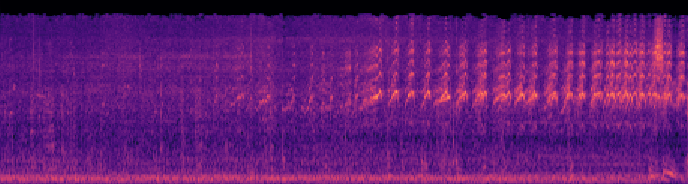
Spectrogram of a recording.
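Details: During a morning safari drive, plovers raise a frantic chorus of sharp, rapid alarm notes from halfway through as a lioness of the Tsalala pride passes, though unlikely to raid their nests, over a steady vehicle engine rumble.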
